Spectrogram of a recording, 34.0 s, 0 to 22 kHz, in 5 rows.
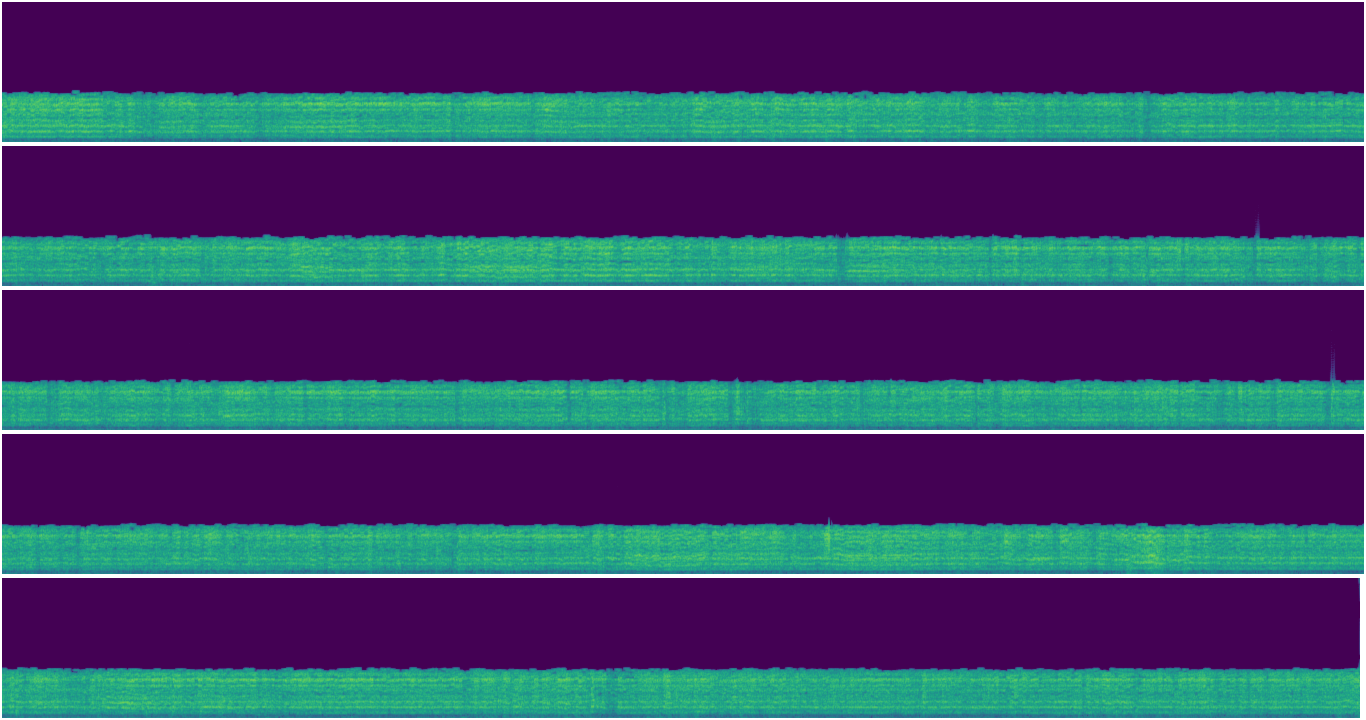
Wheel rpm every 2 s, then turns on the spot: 230, 230, 230, 230, 230, 230, 230, 220, 220, 220, 220, 220, 220, 230, 230, 230, 230.
none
